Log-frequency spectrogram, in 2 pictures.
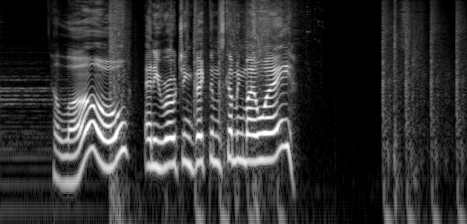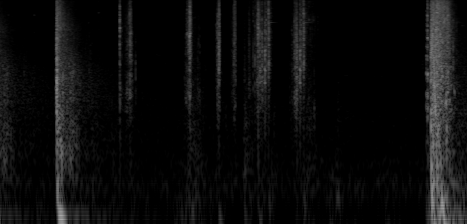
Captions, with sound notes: Hello? Any roaching victims coming my way? (gunfire)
